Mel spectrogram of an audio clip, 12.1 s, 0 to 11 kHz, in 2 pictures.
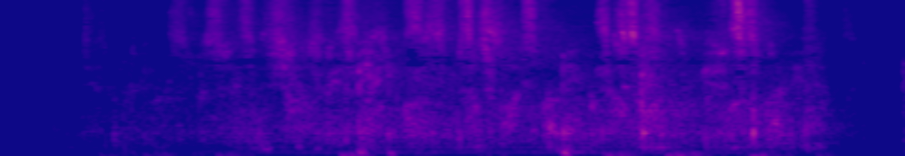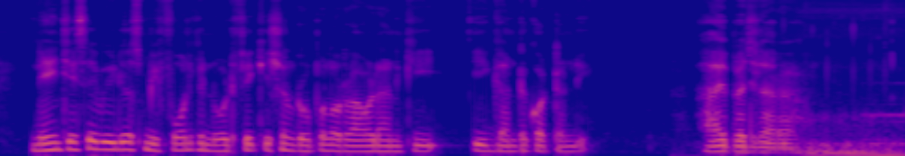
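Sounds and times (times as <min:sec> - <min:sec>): person whispering: 0:00.4 - 0:05.7.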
